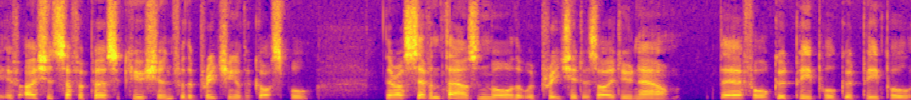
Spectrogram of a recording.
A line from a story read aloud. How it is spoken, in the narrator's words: he repeated these words several times in a sorrowful voice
